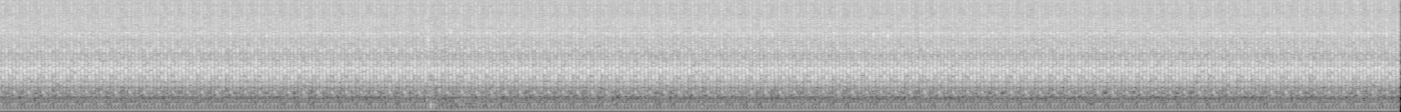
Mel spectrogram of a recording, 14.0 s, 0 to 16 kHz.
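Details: BMW 320d diesel with a sharp, steady knock about 207 times a minute over a rough idle with uneven misfiring beats; injectors or tappet suspected, cause unfound by garage and seller for over a month.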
